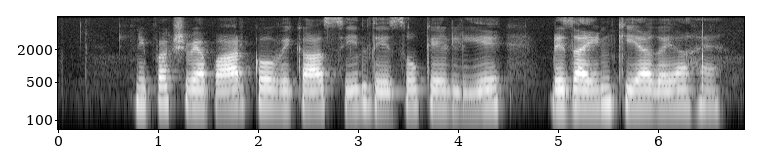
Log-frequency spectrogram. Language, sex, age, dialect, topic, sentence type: Hindi, female, 31-35, Marwari Dhudhari, banking, statement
